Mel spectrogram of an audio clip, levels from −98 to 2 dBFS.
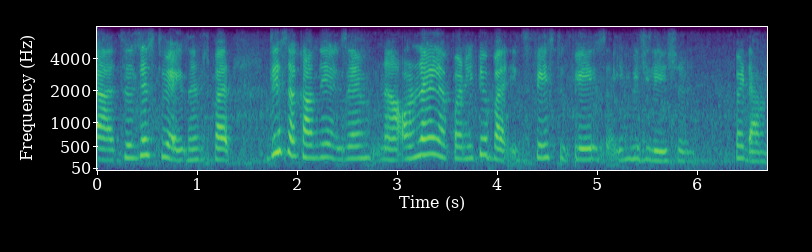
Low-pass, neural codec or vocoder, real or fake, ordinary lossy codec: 7.2 kHz; vocoder, 22.05 kHz, 80 mel bands, HiFi-GAN; fake; Opus, 16 kbps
